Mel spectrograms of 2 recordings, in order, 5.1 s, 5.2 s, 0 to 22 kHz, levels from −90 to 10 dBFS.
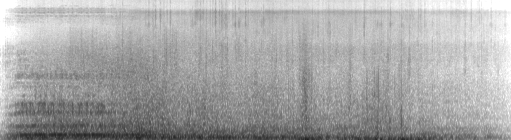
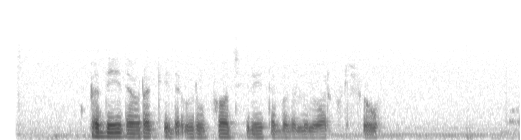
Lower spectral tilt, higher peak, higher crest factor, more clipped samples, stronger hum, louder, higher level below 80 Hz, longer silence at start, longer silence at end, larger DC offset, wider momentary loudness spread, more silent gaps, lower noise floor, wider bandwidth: second, -7.5 dB/octave vs -11.5 dB/octave; first, 0 dBFS vs -8 dBFS; second, 14 dB vs 22 dB; neither; neither; first, -15 LUFS vs -30 LUFS; first, -18 dBFS vs -58 dBFS; second, 0.05 s vs 0.9 s; second, 0.2 s vs 1.4 s; neither; about the same, 13 LU vs 12 LU; neither; second, -34 dBFS vs -59 dBFS; first, 17 kHz vs 5 kHz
